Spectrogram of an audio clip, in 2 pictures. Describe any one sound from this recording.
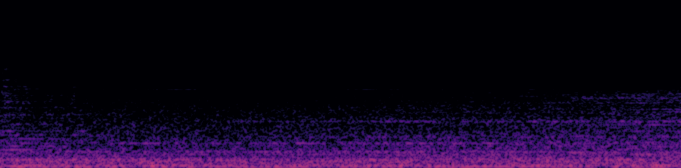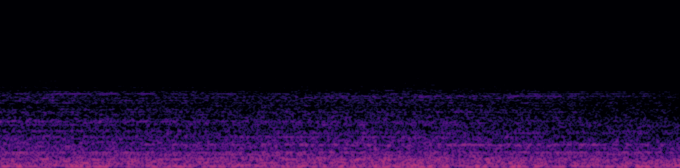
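A heavy tank engine rumbles steadily.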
